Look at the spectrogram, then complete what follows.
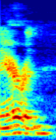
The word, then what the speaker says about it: Éireann: of this arp is called an aaron uh and it's spelled e-i-r-e-a-n-n actually it should be kushner aaron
